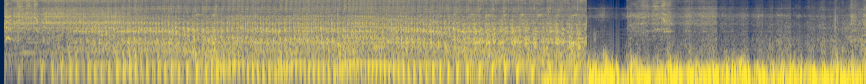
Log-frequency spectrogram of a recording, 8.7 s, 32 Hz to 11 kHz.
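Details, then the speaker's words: Honda Supra 125 FI that ran rough despite good piston, valves and cam chain; after repair, crankshaft bearing replacement suggested: steady, even smooth idle with no knocks or rattles; normal idle. "Oke mesinnya udah halus ya Lus Lus ya"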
